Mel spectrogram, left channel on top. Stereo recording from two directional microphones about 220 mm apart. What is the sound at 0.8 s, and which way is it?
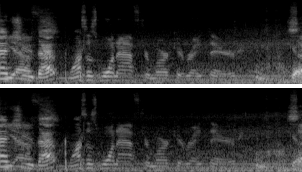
Speech, centre (ahead or behind).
